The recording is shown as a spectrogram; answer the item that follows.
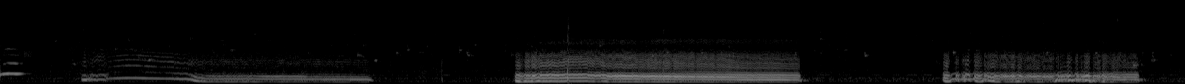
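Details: Pet cat Muffin protests being brushed with a falling moan followed by two loud, rough, sustained growls, each several seconds long with brief silences between.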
